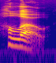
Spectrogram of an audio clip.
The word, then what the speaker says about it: hello: diphthong we also heard hello this is a two-syllable word with stress on the second syllable hello so it's that second syllable with the up down shape of the voice the first syllable will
